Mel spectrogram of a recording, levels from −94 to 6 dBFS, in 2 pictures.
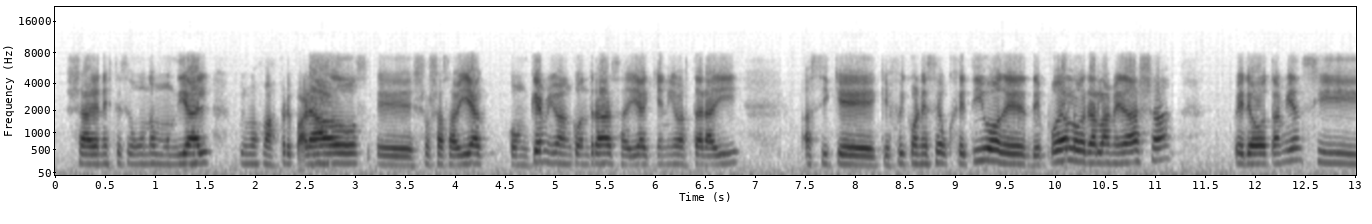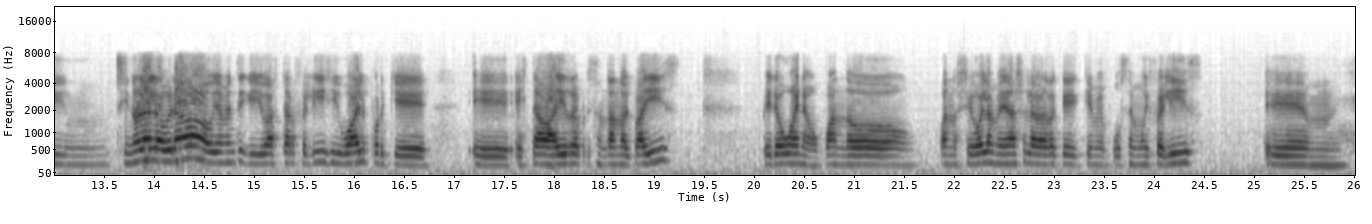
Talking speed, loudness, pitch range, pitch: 170 wpm, -20 LUFS, 185-210 Hz, 200 Hz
